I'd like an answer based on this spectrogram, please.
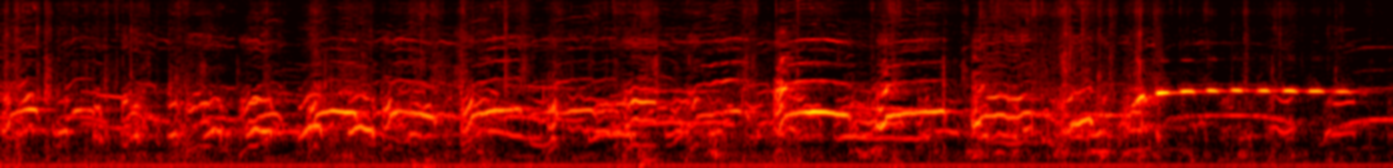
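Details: Rottweiler puppies indoors, a litter making some of their first barks: many overlapping high, squeaky whines rising and falling together, then a run of about ten quick, evenly spaced yips near the end.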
